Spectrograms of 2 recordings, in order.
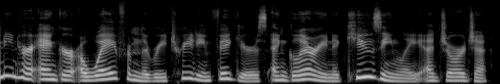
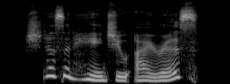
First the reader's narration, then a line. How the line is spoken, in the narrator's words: Georgia said gently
